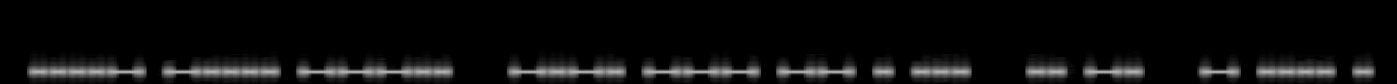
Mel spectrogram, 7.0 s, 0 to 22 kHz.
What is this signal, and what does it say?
Morse code, heard as a keyed tone, about 25 wpm, 600 Hz. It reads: 468 COMES IN THE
